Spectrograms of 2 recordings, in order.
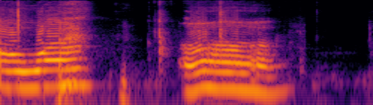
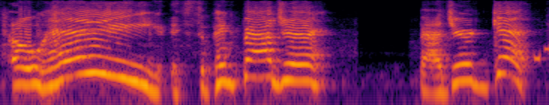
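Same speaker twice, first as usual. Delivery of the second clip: excited; 9 semitones higher than usual. Acted. Character spots a badger.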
